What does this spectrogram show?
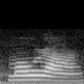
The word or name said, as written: mora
